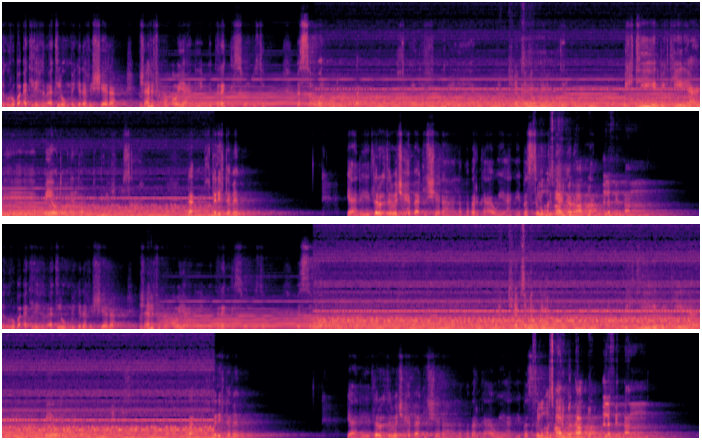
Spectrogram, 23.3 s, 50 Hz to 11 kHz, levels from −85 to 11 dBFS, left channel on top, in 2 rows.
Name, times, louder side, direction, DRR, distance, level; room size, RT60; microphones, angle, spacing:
voice 1, 0.0-4.4 4.7-6.0 6.4-8.0 8.6-9.5 10.3-14.0 14.4-15.7 17.0-17.1 17.4-21.5, left 2 dB, 55° left, 5 dB, 1.6 m, -25 dB
Organ, 2.6-13.5, equal, 15° left, 2.8 m, -28 dB
sound 1, 5.2-15.2, right 4 dB, 80° right, 0.9 m, -22 dB
voice 2, 8.3-9.1 11.3-11.4 13.4-13.8 20.6-21.3 21.6-22.4, right 2 dB, 40° right, -1 dB, 2.2 m, -23 dB
25.0 x 19.0 x 9.4 m, 2.3 s
head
